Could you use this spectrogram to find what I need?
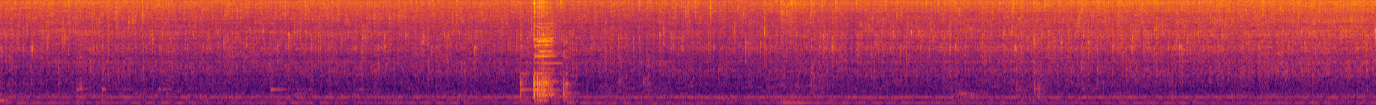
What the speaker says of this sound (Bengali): এগুলো একটু হালকা করে আগে প্রথমে ভেজে নিচ্ছি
